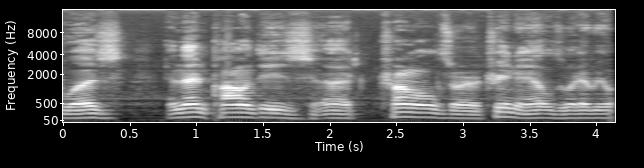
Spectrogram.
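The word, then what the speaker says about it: treenail: Now in this particular case, they were called trunnels or tree nails. The word is spelled T-R-E-E, tree nails, but I think it's referred to more as trunnels.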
